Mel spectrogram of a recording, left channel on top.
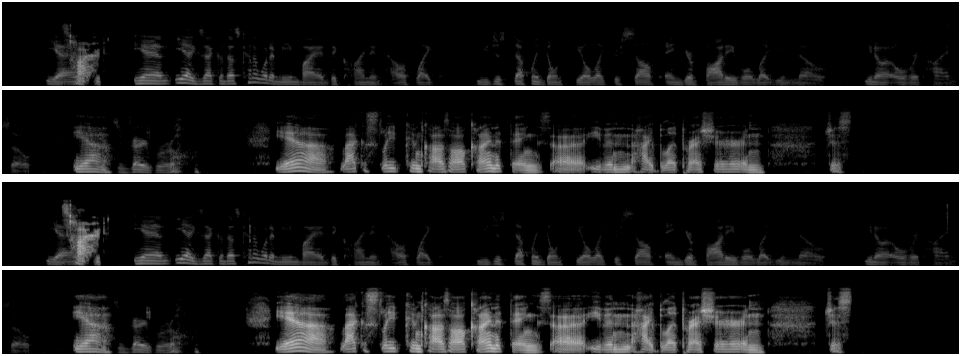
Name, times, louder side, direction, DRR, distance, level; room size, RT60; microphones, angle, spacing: voice 1, 0.4-0.9 1.3-4.3 4.7-8.2 8.6-11.6, left 1 dB, 15° left, 1.9 m, -47 dB
voice 2, 10.3-10.6 12.0-18.1, right 6 dB, 45° right, 0.5 m, -27 dB
head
